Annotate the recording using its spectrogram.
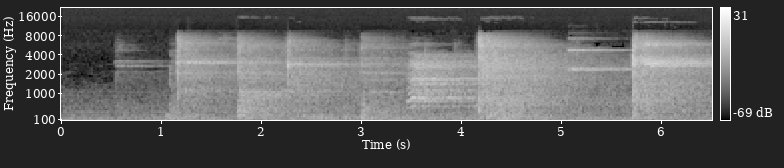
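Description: Badminton rally: rackets striking the shuttlecock about seven times in quick succession. Each hit is sharp and rings out in the echo of a large gym hall.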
